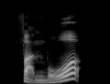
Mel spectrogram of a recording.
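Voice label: "反驳", Mandarin Chinese; HSK6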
